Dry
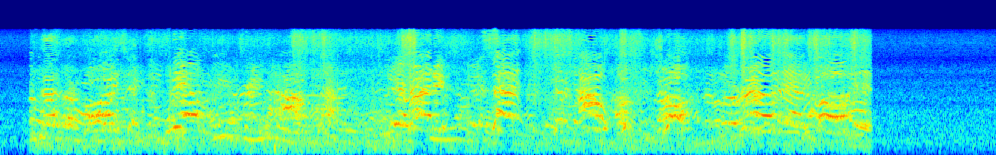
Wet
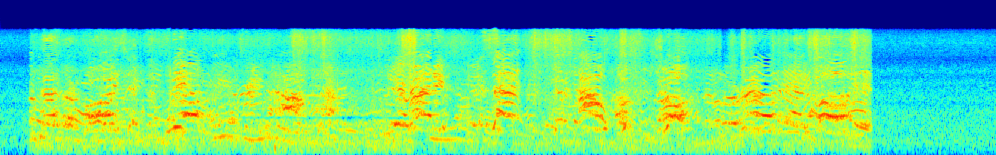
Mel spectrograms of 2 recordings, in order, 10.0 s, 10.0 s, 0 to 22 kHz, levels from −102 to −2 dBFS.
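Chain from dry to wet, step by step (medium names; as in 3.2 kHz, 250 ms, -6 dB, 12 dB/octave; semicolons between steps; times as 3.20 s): 2.38–4.10 s: Butterworth band-stop 920 Hz, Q 4.7; 7.21–7.94 s: treble shelf 3.8 kHz -11 dB; trim +8 dB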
